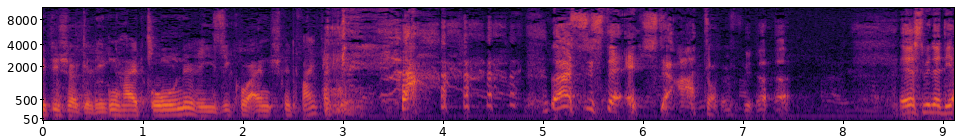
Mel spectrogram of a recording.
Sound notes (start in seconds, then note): 2.8 laughs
